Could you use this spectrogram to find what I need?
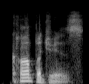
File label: "compages", American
